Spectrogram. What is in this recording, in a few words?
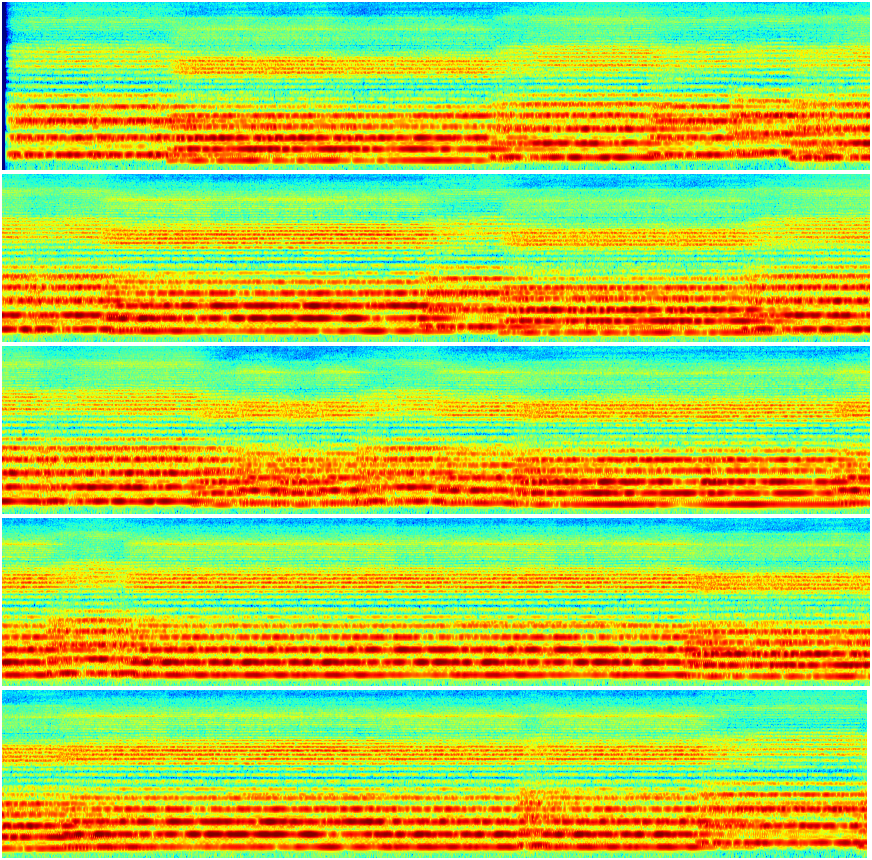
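Female Choir, alto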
